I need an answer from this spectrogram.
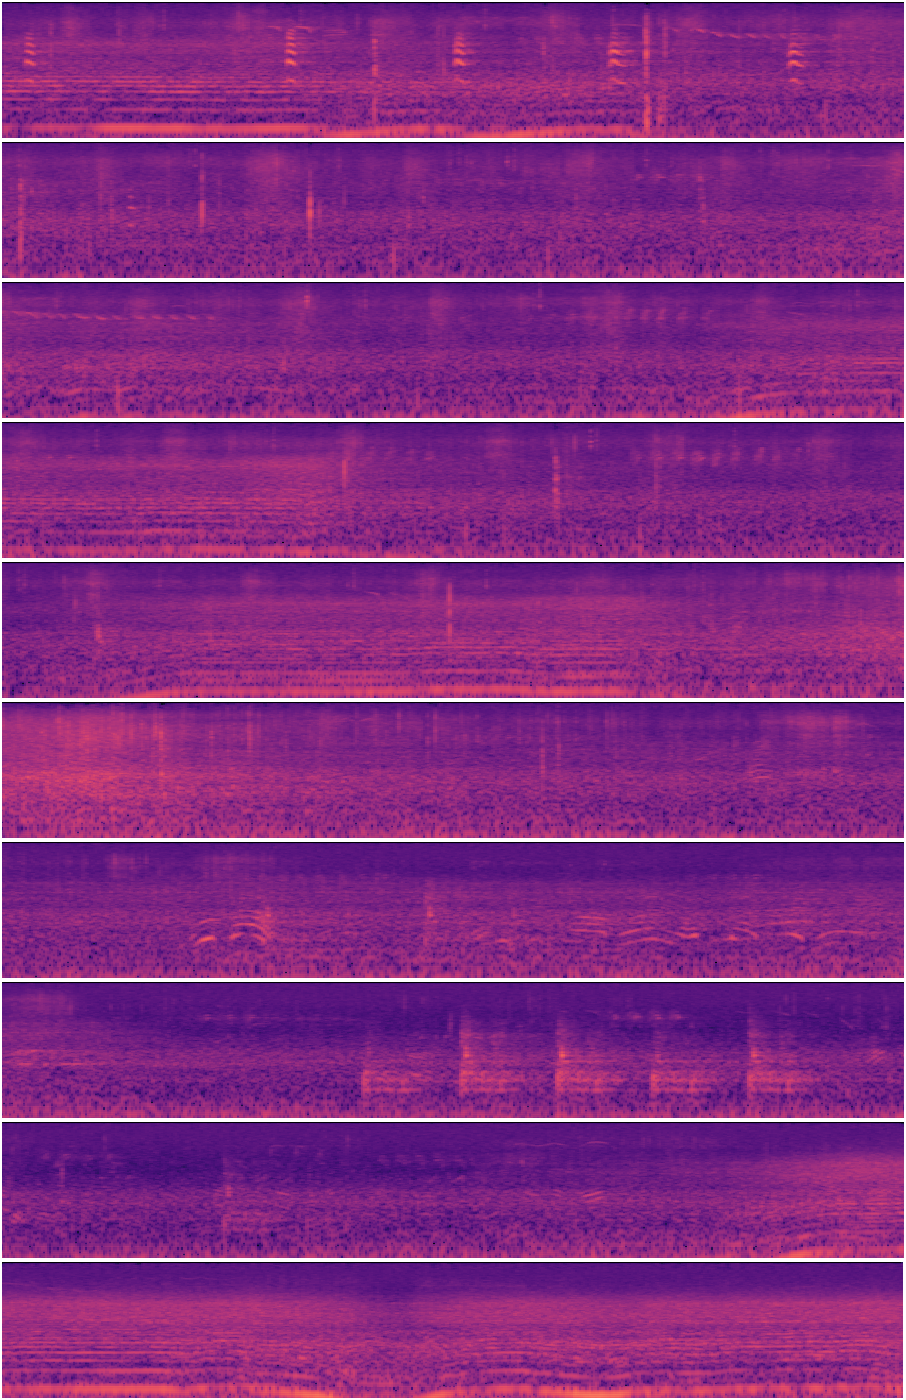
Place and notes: Neckar, Poppenweiler, Deutschland - Sounds of springtime
Sounds of springtime
Baden-Württemberg, Deutschland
